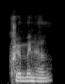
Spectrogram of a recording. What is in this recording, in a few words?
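"criminal", Indian English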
